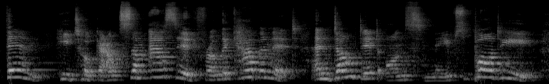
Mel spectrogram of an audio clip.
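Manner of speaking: ordinary delivery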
